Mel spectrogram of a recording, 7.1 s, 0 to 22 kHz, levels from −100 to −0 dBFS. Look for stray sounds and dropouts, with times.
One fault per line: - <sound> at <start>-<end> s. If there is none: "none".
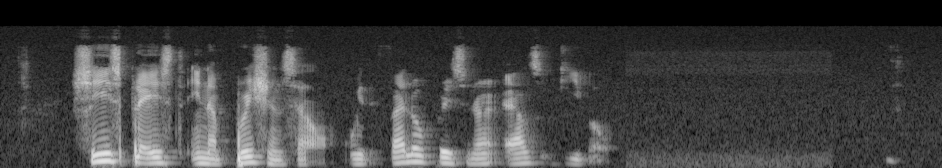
none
